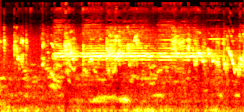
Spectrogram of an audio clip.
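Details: Budgies chirping in a continuous busy chatter of high squeaks and warbles, with a steady whistled tone running through, and a soft low hum underneath.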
